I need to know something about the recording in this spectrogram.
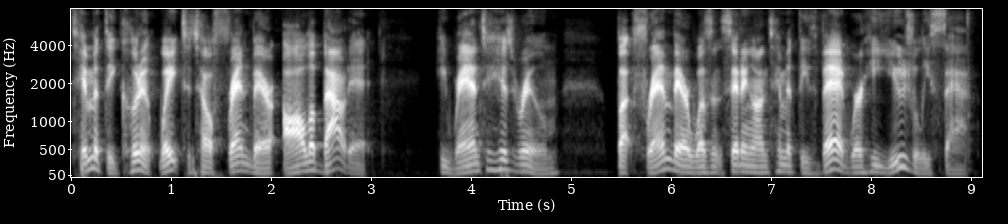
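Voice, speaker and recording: A man narrating a children's storybook aloud in an expressive read-aloud style. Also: lowish voice, normal speed, highs cut off. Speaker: storybook reader.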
